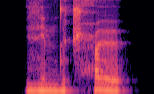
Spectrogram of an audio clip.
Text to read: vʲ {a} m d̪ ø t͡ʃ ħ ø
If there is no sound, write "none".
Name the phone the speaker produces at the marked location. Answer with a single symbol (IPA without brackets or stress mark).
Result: a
